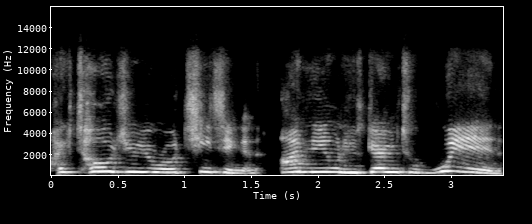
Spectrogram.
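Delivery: angry bellowing villain roar. Voicing a character who smashes the ground, accusing players of cheating: roaring at the players. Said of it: "roars at you".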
